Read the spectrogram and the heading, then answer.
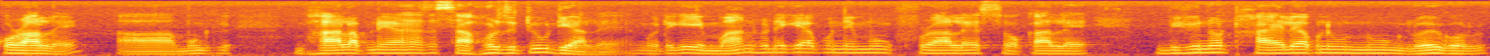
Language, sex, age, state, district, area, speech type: Assamese, male, 30-45, Assam, Dibrugarh, rural, spontaneous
